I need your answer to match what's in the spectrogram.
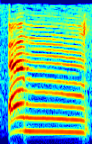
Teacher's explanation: في تضام في الأوتار الصوتية في هزة في الأوتار الصوتية · Term: جهر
